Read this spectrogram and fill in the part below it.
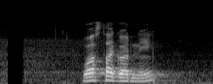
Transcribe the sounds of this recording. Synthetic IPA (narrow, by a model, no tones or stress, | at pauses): wast̪aɡʌrne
